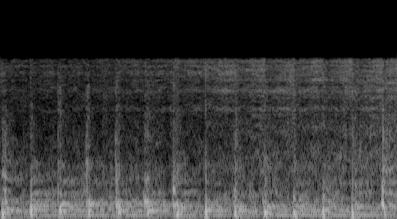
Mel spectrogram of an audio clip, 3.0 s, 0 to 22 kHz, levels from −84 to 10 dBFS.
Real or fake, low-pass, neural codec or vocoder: fake; 7.2 kHz; codec, 16 kHz, 4 kbps, FreqCodec, larger model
